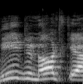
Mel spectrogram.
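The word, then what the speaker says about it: needn't: এরপর নিড নটকে আমরা লেখার সময় ব্যবহার করব, কথা বলার সময় বলবো নিডন্ট।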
